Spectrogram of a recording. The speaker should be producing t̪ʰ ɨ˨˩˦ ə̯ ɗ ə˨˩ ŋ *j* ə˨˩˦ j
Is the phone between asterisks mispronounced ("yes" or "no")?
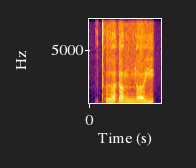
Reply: yes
